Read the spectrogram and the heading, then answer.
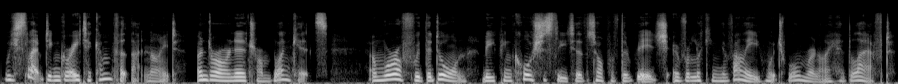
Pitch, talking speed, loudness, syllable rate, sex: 180 Hz, 225 wpm, -19 LUFS, 6.2 syllables/s, female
